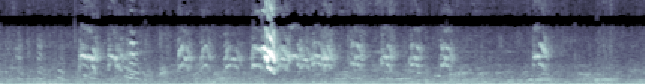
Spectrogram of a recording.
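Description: Indian ringneck parakeets calling: a run of short, high-pitched squawks, with one much louder screech about three and a half seconds in.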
